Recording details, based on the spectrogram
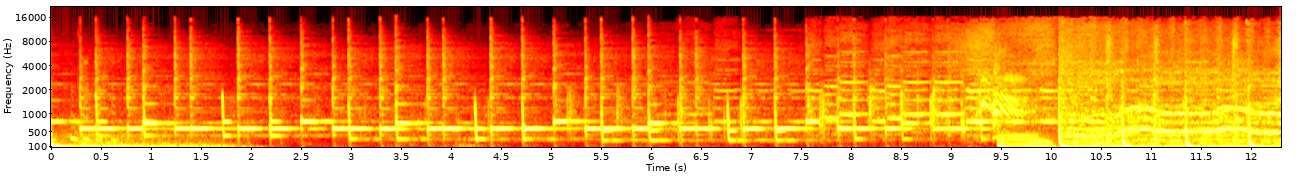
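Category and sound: sound effect, pop song intro playing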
